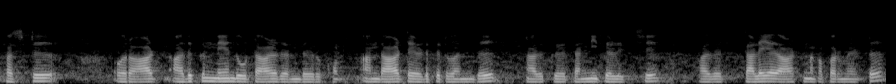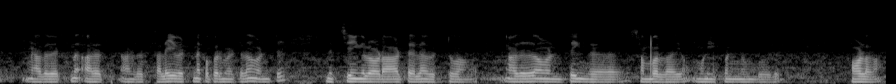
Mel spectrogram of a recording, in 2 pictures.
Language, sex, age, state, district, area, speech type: Tamil, male, 18-30, Tamil Nadu, Erode, rural, spontaneous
